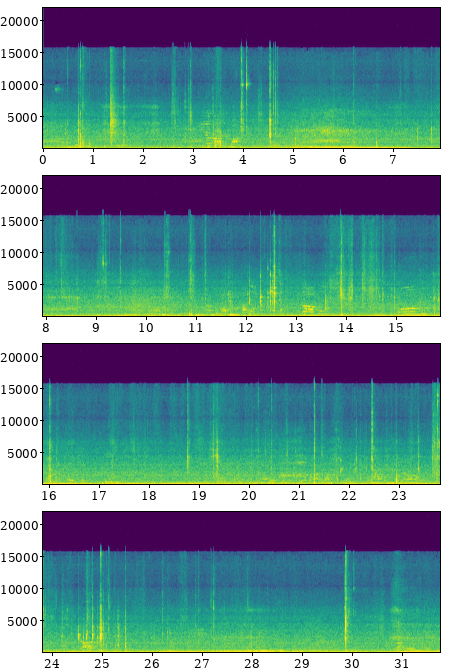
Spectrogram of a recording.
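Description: Plastic toy bricks clicking and clattering as they are handled and pressed together, with scattered sharp clicks, and voices in the background.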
